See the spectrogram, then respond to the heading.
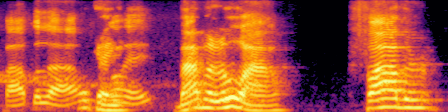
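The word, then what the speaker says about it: Babalawo: In the Ifa oracle, for example, a trained priest, a Babaloa, whatever, is how you say it. Yeah, you got it right. Babalao.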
